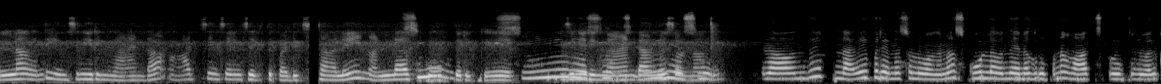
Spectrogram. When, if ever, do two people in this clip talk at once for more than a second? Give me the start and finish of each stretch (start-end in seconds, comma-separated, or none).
5.6-7.1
